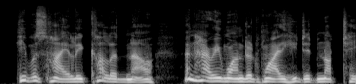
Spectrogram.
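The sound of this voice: The voice reads aloud. It sounds unforced.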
